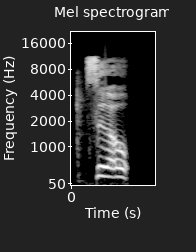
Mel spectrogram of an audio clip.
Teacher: I hear a glottal stop, and that's consistent with this subscript dot tone.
